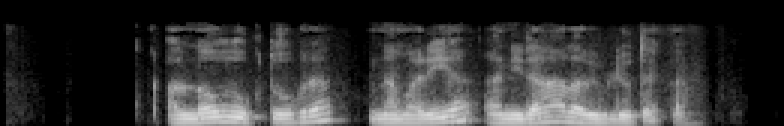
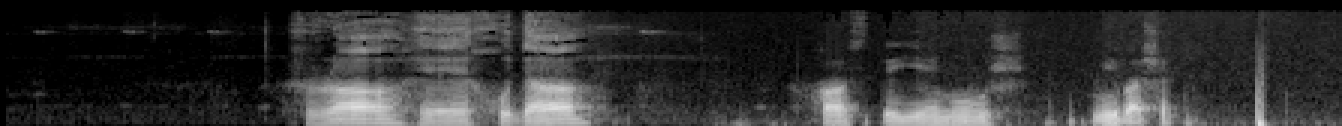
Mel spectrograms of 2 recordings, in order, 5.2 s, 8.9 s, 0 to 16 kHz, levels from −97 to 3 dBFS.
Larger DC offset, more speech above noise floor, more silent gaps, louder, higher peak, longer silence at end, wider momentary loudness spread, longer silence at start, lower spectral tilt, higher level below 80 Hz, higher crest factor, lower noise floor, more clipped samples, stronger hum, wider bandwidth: neither; about the same, 57 dB vs 57 dB; neither; about the same, -21 LUFS vs -21 LUFS; second, -6 dBFS vs -2 dBFS; first, 0.65 s vs 0.5 s; second, 12 LU vs 16 LU; second, 1.1 s vs 2.05 s; about the same, -8.5 dB/octave vs -7.5 dB/octave; second, -60 dBFS vs -40 dBFS; about the same, 16 dB vs 20 dB; about the same, -77 dBFS vs -76 dBFS; neither; neither; second, 7.4 kHz vs 11 kHz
